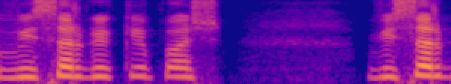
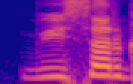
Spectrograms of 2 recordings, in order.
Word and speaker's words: विसर्ग: इसके पश्चात विसर्ग, तो विसर्ग के संबंध में कह रहे हैं कि यह किंचित ह के सदृश उच्चरित होता है।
